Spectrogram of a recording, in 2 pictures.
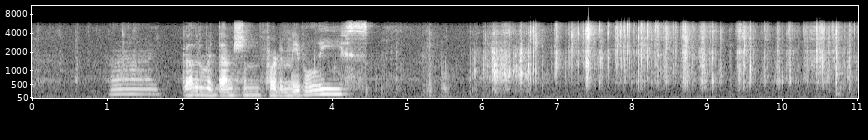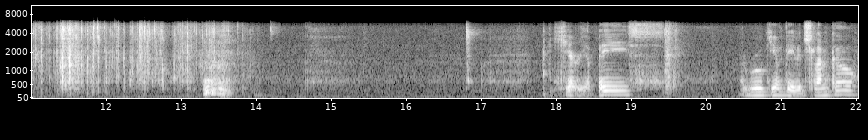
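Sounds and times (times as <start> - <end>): cards rustling: 5.9 - 14.0
foil wrapper crinkling and tearing: 5.9 - 14.0.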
